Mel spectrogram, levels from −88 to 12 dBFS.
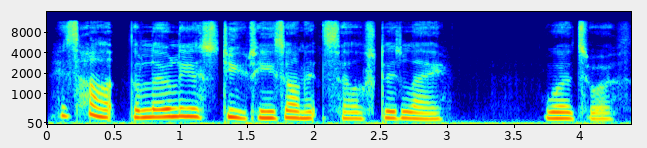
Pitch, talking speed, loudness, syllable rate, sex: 220 Hz, 135 wpm, -15 LUFS, 4.2 syllables/s, female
